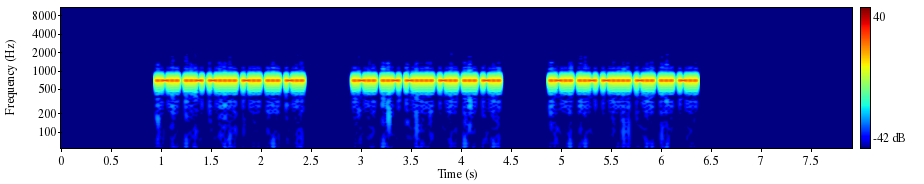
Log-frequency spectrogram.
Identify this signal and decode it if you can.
Morse code, heard as a keyed tone, about 48 wpm, 700 Hz. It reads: LU6DSD LU6DSD LU6DSD
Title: DXCC-100 Call Signs - 6 Characters - Repeated 3x - 50wpm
